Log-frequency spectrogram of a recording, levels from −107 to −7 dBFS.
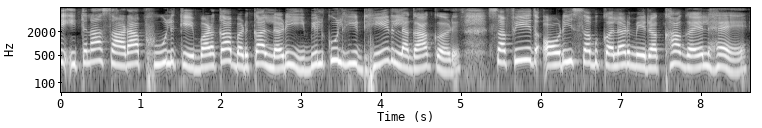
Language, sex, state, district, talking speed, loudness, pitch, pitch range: Hindi, female, Bihar, West Champaran, 130 wpm, -12 LUFS, 290 Hz, 255-330 Hz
